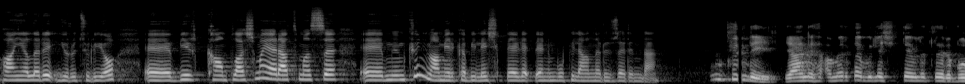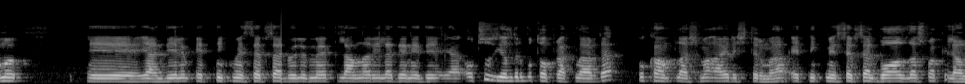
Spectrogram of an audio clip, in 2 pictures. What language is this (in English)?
Turkish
